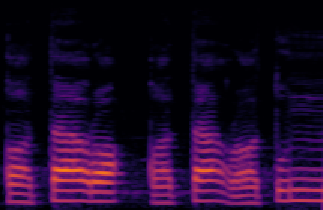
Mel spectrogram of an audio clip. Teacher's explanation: دیکھیں پہلے قاف ہے، اس کو موٹا پڑھنا ہے ہم نے، پھر تا ہے، یہ باریک ہوتا ہے، یہ پھر را، پھر موٹا، قاتارا، قاتاراتن، وقف کے ساتھ قاتارا۔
